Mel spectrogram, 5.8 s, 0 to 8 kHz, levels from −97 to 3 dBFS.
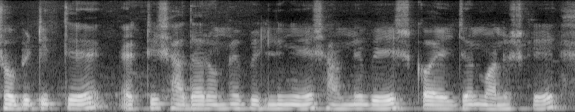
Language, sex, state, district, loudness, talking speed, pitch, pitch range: Bengali, male, Tripura, West Tripura, -19 LUFS, 95 wpm, 110 Hz, 105-110 Hz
